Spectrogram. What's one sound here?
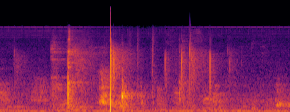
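Snooker balls click sharply against each other.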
